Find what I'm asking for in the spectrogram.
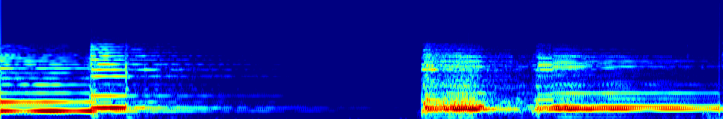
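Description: Electric guitar through a full cabinet with effects and reverb: sustained chords ring out and decay, then a fresh loud strum at about two seconds rings on with a second re-strike.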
